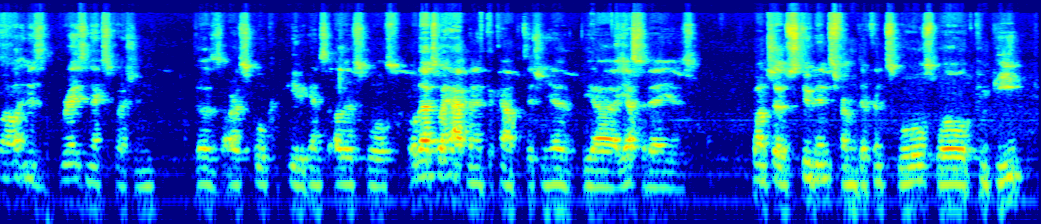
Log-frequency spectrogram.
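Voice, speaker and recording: A man's voice: low-pitched, flat delivery, brisk, mellow. A man answering listener questions about jiu-jitsu on a podcast, laid-back and hesitant with many fillers. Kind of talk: casual podcast chat. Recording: echoey room with faint noise.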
